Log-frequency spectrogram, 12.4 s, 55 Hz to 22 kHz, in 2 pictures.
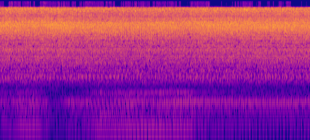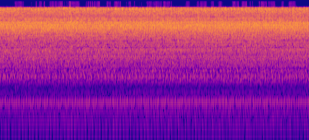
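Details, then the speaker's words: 2013 Honda Pilot J35 V6 after the timing belt slipped: uneven, lumpy idle with a hollow, weak firing note after a stumbling start, as if low on compression; owner suspects flooded cylinders may be part of it. "they sat for a while, and then the cylinders will get flooded, and without doing a flood clear, it'll just keep running like it didn't have any compression."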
